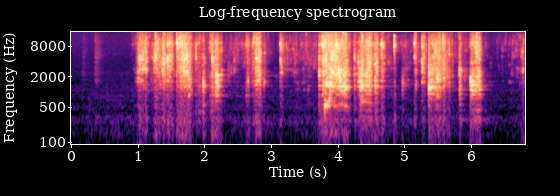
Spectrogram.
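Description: Water pours from a jug and splashes onto a tray.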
